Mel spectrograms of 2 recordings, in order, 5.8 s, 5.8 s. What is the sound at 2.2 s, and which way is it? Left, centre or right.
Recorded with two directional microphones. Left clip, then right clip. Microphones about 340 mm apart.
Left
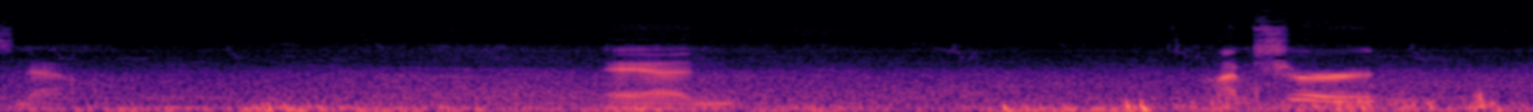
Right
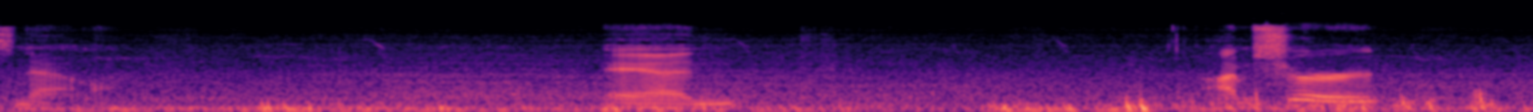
Speech, centre.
